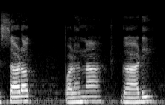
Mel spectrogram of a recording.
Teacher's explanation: इनका उच्चारण करते समय जीभ झटके से ऊपर उठ जाती है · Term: उक्षिप्त व्यंजन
